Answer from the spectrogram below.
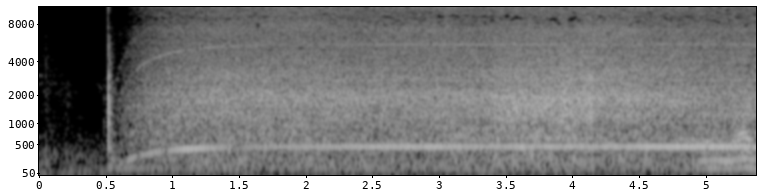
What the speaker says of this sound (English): This may be loud, guys.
